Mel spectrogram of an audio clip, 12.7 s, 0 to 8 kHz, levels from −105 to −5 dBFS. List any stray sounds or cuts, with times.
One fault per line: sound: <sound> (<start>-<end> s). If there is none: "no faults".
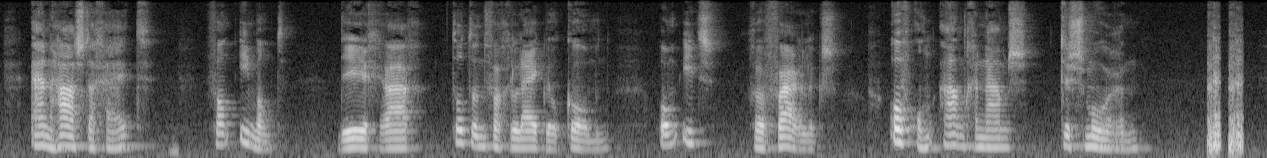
sound: laugh (12.1-12.4 s)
